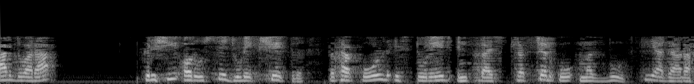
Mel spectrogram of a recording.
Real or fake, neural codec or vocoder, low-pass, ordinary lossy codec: real; none; 3.6 kHz; AAC, 16 kbps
